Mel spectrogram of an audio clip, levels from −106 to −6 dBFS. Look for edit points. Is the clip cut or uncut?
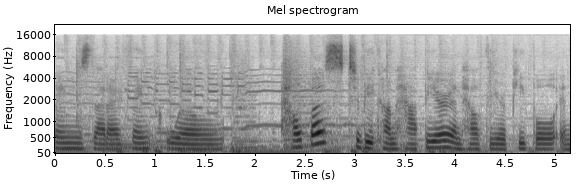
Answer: uncut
